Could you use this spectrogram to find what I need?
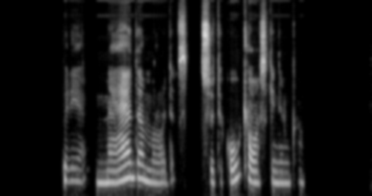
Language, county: Lithuanian, Kaunas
